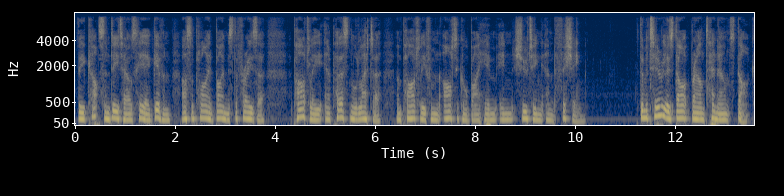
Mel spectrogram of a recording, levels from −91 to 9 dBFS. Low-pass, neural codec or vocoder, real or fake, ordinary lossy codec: 7.2 kHz; none; real; AAC, 48 kbps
